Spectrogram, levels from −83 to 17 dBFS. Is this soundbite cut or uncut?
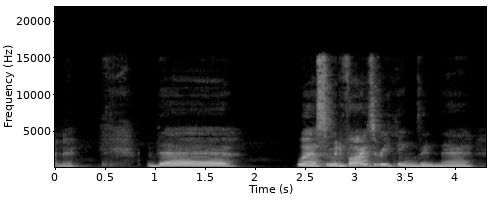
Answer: uncut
